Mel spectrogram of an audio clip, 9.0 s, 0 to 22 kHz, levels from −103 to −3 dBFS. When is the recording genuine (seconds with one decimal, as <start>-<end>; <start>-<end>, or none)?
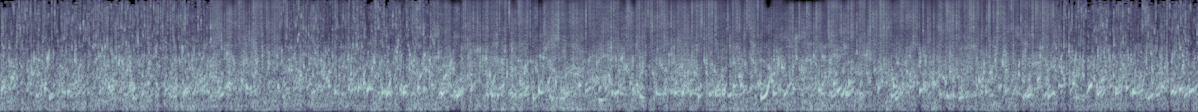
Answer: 0.0-1.6; 2.1-3.3; 7.9-9.0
